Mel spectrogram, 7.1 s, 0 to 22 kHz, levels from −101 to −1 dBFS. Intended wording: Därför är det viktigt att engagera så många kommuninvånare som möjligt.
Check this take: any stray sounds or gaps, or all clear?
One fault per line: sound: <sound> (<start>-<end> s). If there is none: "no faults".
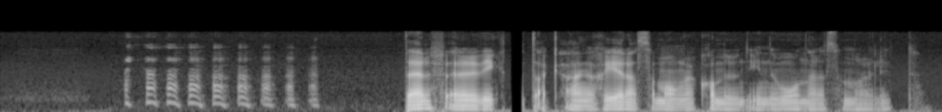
sound: laugh (0.9-2.5 s)
sound: dropout (3.8-3.9 s)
